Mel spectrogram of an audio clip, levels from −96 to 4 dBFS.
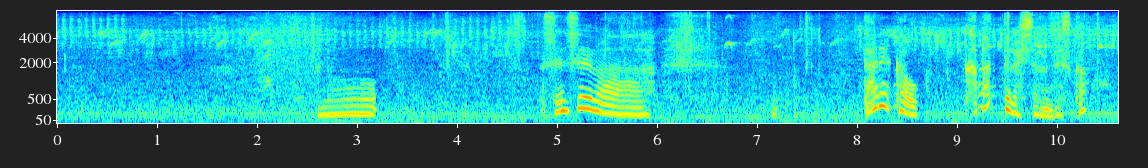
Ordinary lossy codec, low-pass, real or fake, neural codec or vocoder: none; none; real; none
